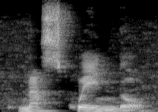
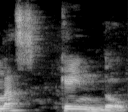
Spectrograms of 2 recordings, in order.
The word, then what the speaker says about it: nascendo: SC, diante de E ou I, eu leio SQU, SCU. Né? Então, nesse exemplo aqui, nasquendo, certo? Nasquendo, não nascendo, porque o U, quando eu tenho o U para ser pronunciado no latim, em todas as pronúncias, esse U será pronunciado, ele não será omitido, tá?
